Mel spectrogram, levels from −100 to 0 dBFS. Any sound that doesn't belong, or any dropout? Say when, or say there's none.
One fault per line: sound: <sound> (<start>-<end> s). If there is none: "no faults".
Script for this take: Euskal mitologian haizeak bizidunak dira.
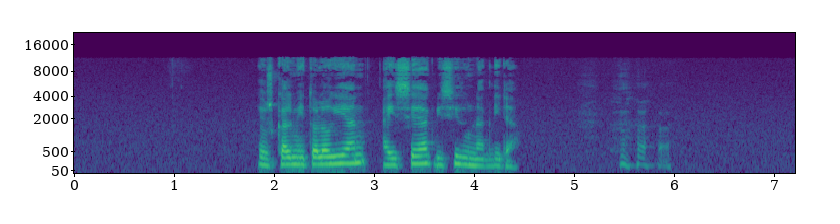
sound: laugh (5.0-6.0 s)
